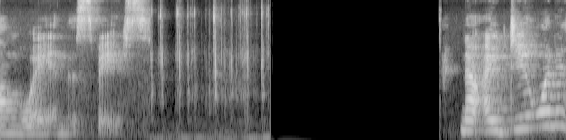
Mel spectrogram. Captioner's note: keyboard typing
